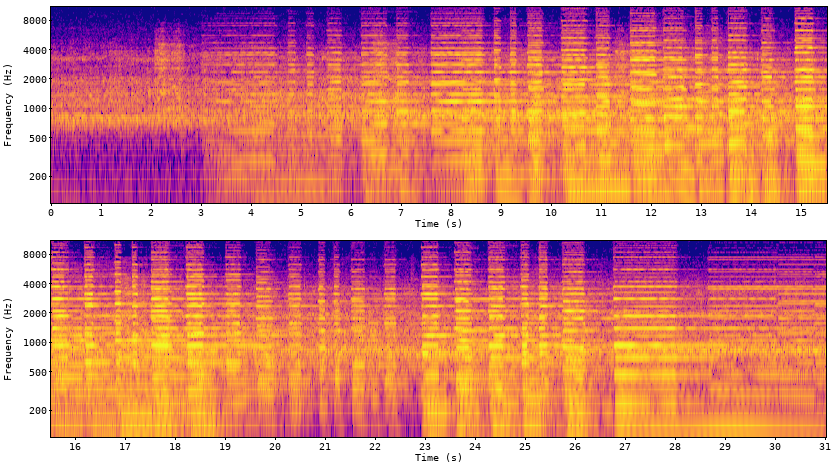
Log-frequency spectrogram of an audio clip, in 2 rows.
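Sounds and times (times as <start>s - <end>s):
organ chords: 2.9s - 31.0s
stepping organ bass line: 4.0s - 20.3s, 23.1s - 31.0s.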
